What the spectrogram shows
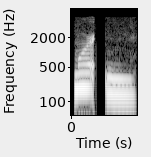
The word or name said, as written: Morton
